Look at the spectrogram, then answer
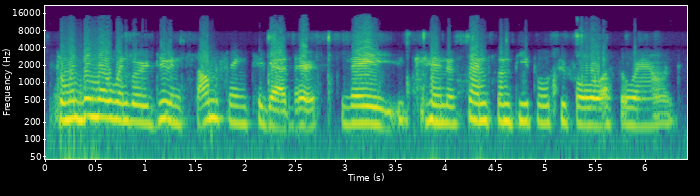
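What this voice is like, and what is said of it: British accent. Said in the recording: “I sensed from the British accent”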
